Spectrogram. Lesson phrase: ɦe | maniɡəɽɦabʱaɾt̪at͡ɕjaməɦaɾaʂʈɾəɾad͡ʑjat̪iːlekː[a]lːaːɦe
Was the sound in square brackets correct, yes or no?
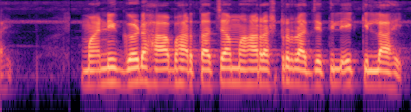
no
